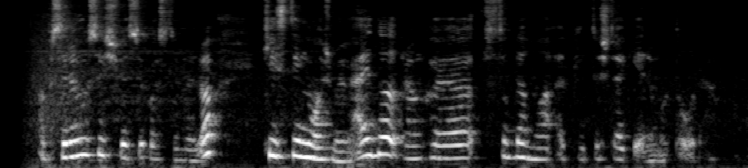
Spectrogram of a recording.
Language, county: Lithuanian, Kaunas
